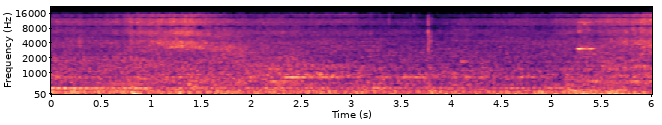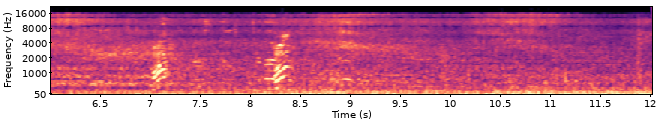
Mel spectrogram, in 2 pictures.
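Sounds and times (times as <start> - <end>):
low rumble of vehicle engines: 0.0 - 12.0.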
